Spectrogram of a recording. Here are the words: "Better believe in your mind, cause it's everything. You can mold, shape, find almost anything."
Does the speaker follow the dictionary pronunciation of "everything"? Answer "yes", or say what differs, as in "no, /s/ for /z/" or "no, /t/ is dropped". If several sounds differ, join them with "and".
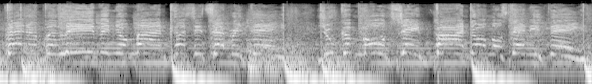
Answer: yes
